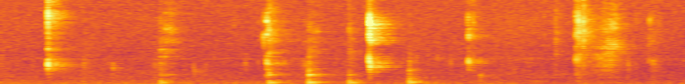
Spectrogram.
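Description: Eating sounds as a person tastes a spoonful of stew: a series of short, wet mouth smacks and clicks, bunched most densely in the middle.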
